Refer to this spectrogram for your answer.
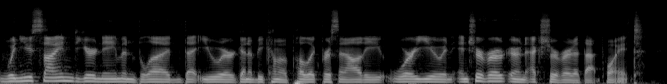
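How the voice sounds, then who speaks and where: Talking at a very fast pace with hardly any pauses, a man keeps a medium pitch, very even loudness and ordinary pitch variation. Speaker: podcast host. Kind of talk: casual interview chat. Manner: hesitant, many fillers like and um.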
